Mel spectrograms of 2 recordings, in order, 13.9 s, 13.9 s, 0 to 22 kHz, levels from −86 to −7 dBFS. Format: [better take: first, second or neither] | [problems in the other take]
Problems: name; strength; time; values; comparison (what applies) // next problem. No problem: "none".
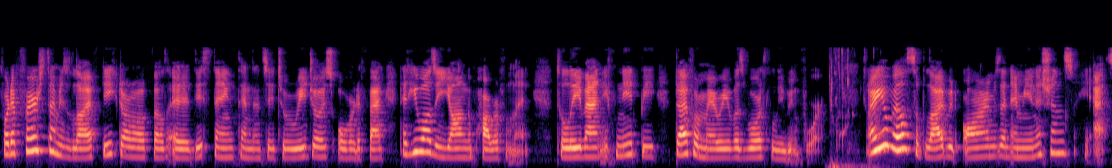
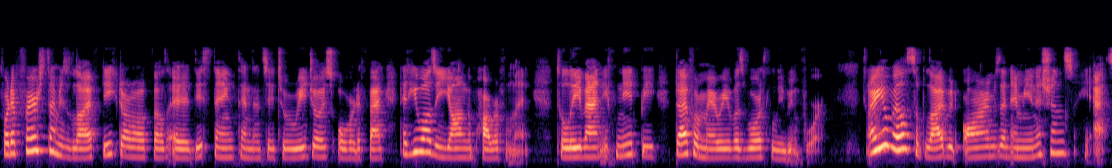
second | background sound (Splash, splatter); 19 dB below the speech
